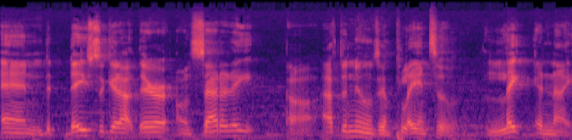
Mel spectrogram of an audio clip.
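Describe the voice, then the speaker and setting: An American accent with lively intonation at a moderate pace, with audible room echo and music in the background. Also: man, medium pitch for a man. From US South (Georgia and Florida). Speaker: blues harmonica player. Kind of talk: interview storytelling. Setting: backstage at a festival. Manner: animated.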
